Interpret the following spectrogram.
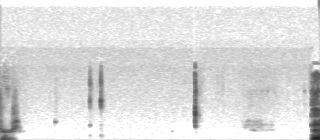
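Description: Near silence broken by two faint single clicks about a second apart, from a computer mouse changing the slide. A man's voice starts at the very end.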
